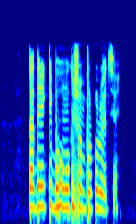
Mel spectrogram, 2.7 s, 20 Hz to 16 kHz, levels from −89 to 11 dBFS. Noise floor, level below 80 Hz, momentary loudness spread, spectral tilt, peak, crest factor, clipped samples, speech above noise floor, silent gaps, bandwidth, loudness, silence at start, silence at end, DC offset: -73 dBFS; -62 dBFS; 12 LU; -3.5 dB/octave; -2 dBFS; 16 dB; under 0.1%; 55 dB; none; 7.8 kHz; -18 LUFS; 0.6 s; 0.4 s; under 0.1%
